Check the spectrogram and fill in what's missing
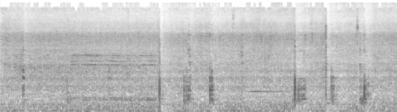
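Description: A spoon stirs methi, carrot and tomato rice in a pan for a kids' lunch box, with a steady soft sizzle and several scraping strokes and knocks against the pan close up.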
